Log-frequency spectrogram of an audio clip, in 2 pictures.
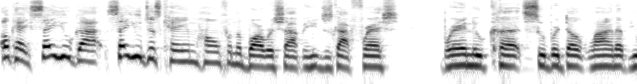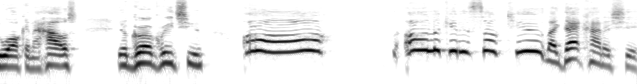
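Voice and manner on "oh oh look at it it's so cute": put-on cutesy baby talk, very high and drawn out. Acting out a girlfriend greeting her partner's fresh haircut, grown woman's baby talk. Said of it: "a grown woman that uses baby talk".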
